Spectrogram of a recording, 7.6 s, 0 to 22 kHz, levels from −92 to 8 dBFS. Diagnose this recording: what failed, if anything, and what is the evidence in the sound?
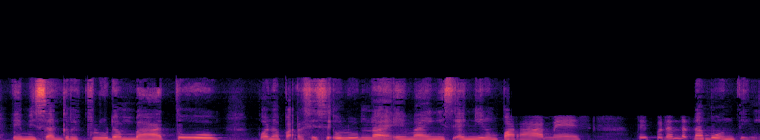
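AAC compression, throughout the clip, at the codec stage. The speech has nothing above 9.8 kHz, and the coding damage is plainly audible: a dull, smeared top end with warbly, fizzy sibilants. The likely cause is an AAC-LC encoder at a low bitrate, consistent with about 32 kbps. With so few bits, the encoder drops the highest bands outright and quantises the remaining spectrum coarsely, leaving holes in the spectrum or filling bands with substitute noise.

Input switched to a poorer device, from 5.09 s to 6.95 s, at the capture or driver stage. The band abruptly narrows to nothing above 3.8 kHz and turns boxy. The level drops by about 5 dB, and a faint new background noise sits well below the speech. There is no gap at the switch. The recording likely changed inputs to a narrower-band microphone or a headset call profile and then switched back.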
